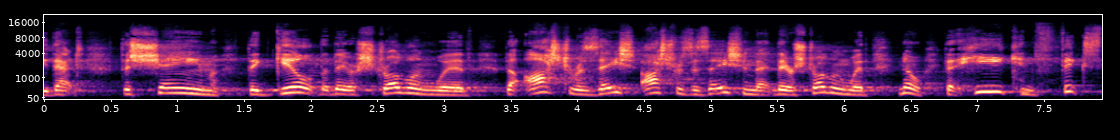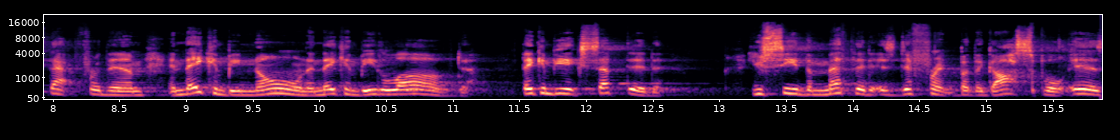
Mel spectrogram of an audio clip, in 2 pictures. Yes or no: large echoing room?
yes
